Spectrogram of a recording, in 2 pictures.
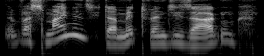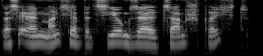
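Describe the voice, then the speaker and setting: Calm, guarded policeman, read by a man. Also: mid-range voice, dry recording, clean studio sound. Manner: calm, measured. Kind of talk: audiobook dialogue reading.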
